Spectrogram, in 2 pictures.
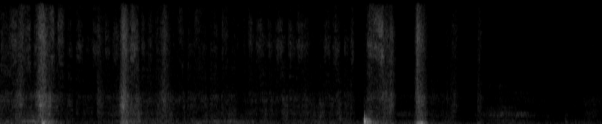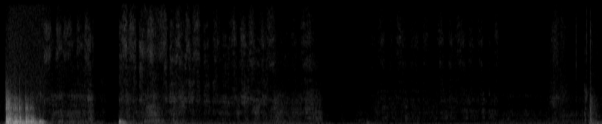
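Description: Pen or chalk strokes scratch out a word on a writing surface, coming in short separate bursts with quiet gaps between them and a faint steady hum behind them.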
